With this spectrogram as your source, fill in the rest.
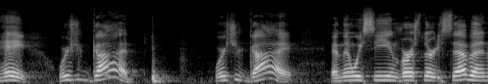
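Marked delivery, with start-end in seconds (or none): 0.0-2.9 derisive, jeering, mocking tone. Retelling Elijah taunting the four hundred fifty: imitating Elijah mocking. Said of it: "here's Elijah mocking".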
